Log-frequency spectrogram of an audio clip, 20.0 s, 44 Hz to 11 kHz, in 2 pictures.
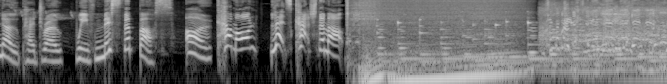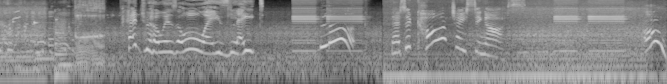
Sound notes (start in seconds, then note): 8.2 laughter; 10.9 snorts; 16.6 horn honks; 17.7 honking continues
